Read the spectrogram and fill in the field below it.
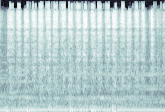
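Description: Sandpaper scrubs back and forth over a chalk-painted glass mason jar to distress it, a close, rhythmic rasping of about a dozen quick even strokes with no talking.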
